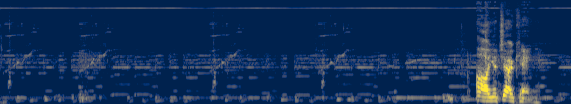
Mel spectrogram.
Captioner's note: bouncy bouncy noises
